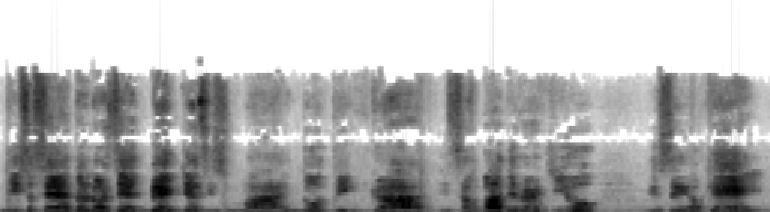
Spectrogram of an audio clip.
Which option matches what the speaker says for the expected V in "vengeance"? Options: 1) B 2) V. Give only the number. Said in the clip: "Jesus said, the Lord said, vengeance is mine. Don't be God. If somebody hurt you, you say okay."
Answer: 1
